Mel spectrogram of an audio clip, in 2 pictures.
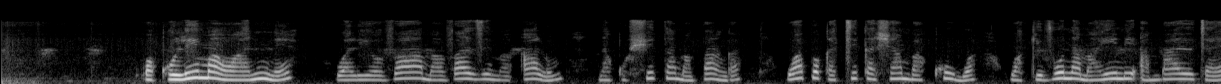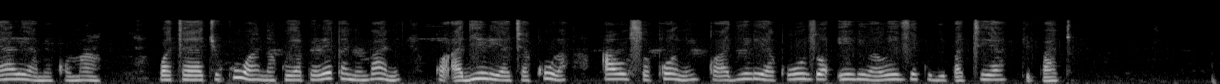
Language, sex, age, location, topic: Swahili, female, 25-35, Dar es Salaam, agriculture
